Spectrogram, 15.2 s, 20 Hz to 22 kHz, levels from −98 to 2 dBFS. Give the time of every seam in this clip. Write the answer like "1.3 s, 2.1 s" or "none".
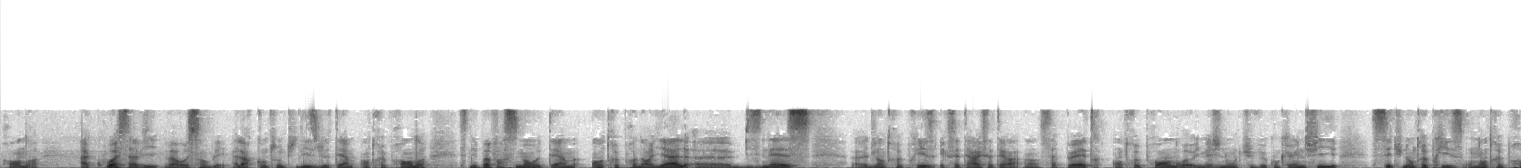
none

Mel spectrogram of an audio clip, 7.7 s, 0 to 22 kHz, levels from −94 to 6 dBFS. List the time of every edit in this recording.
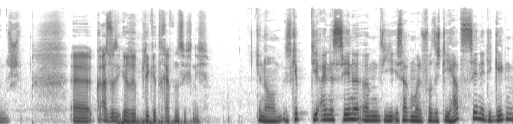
none

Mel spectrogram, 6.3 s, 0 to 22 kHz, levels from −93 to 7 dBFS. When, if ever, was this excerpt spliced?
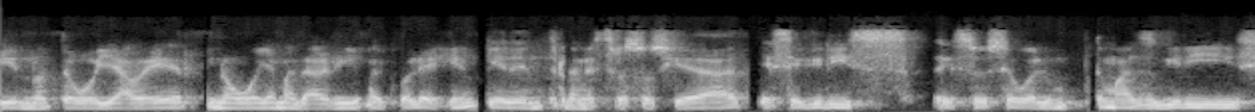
none

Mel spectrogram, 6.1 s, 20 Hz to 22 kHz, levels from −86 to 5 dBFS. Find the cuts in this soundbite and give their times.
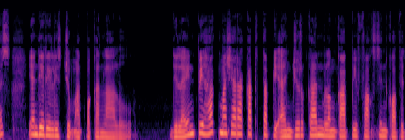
2.5 s

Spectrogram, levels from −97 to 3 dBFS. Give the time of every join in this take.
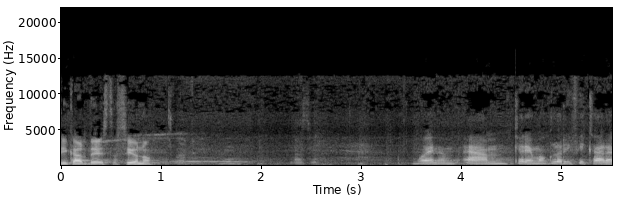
4.5 s

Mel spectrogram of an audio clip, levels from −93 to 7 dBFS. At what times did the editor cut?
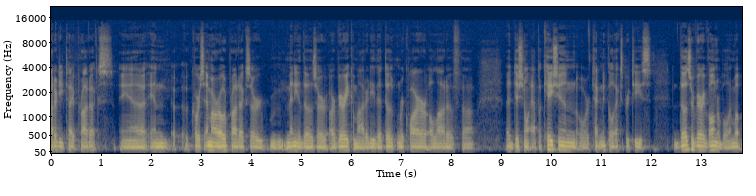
none

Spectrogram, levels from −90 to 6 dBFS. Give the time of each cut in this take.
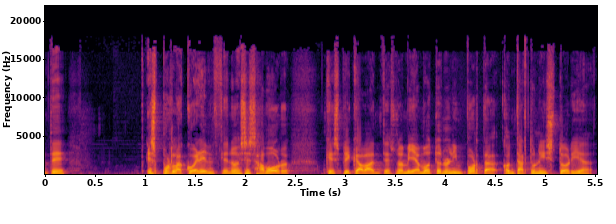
1.8 s

